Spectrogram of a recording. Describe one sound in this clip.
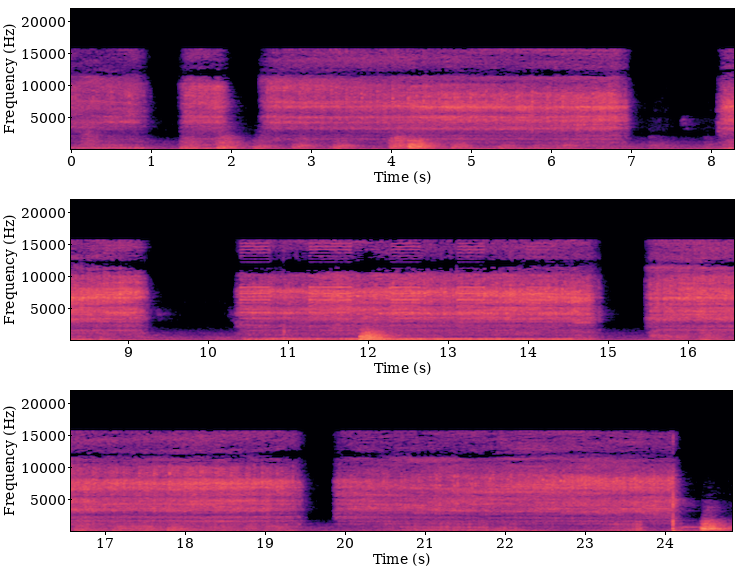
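Small electric motors whir as a toy robot rolls across a wooden floor.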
